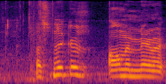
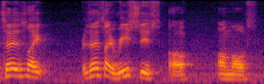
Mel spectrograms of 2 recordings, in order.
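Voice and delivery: chewing while talking; speaking through chocolate bite; mouth full of candy. Real, not acted. Seen 0: Food visible on teeth while speaking; holds bitten candy bar.

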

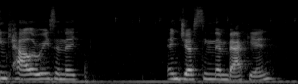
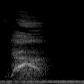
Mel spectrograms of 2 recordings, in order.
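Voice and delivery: sharp, very high gasp; surprised gasp; 5 dB quieter than usual. Real, not acted. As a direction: caught off guard. Surprised by something in game.

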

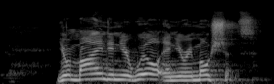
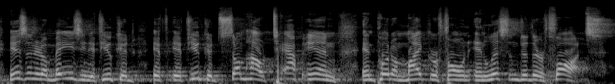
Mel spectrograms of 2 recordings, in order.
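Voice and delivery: usual speaking voice

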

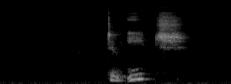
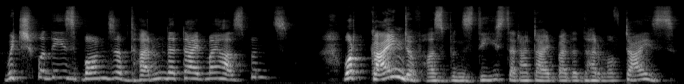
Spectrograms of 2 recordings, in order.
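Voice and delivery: loud, higher, outraged demand; indignant questioning; 4 semitones higher, 6 dB louder than usual. Acted. Draupadi confronting husbands bound by dharma, loud outraged questions. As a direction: hurl the questions at the absent husbands.

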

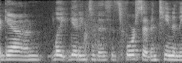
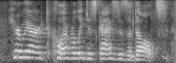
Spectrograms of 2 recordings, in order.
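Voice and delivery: ordinary talk, nothing marked

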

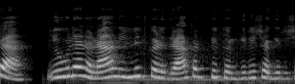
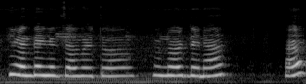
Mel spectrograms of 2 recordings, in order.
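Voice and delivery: slow, higher tearful lament; crying; 4 semitones higher than usual. Acted. Mother sobbing to Harisha over how he ended up. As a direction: weep as you point him out.

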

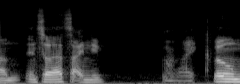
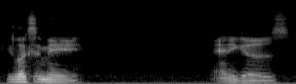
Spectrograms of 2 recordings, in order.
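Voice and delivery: ordinary talk

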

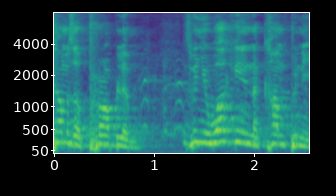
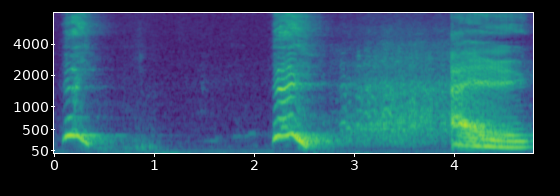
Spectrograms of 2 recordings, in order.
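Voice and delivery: calling out; much slower than usual. Acted. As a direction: call out to someone far away. Hiker calling out across trail.

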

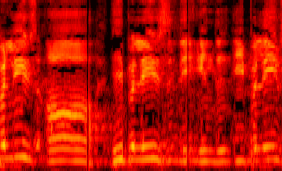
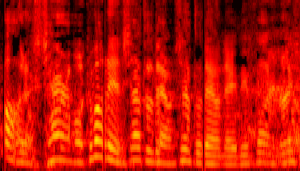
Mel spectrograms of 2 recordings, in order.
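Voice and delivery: lower, softening reassurance; soothing dad; 4 semitones lower than usual. Acted. Father calming frightened son, low and reassuring. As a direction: settle a child down, voice dropping.

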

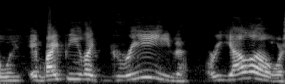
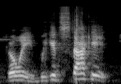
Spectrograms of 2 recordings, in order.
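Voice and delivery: ordinary talk, nothing marked

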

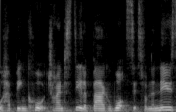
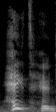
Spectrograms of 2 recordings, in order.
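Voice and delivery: hot burst of anger, louder; mildly raised, angry boy; heated; 5 semitones higher, 3 dB louder than usual. A narrator's reading. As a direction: punch out the hatred. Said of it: "said Joe hotly".

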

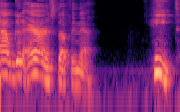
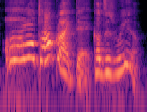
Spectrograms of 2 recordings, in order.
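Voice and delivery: defiant retort; 10 semitones higher than usual. Real, not acted. Pastor defiantly answers his doubting congregation, voice leaping high. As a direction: pitch jumps way up, defiant and emphatic. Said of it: "you shouldn't be talking like that".

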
